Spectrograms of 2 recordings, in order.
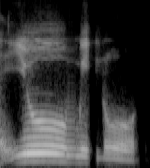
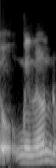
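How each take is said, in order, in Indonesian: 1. Vokal u panjang menggantikan hamzah. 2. Hamzah mengikuti suku kata pertama. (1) "dibaca yu'minun"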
